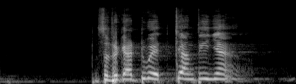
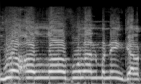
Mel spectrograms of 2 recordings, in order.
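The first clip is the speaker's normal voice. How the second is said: higher, louder cry of shock; shocked exclamation; 8 semitones higher, 7 dB louder than usual. Retold or imitated. People hearing someone died, crying out in shock. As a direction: cry out at sad news.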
